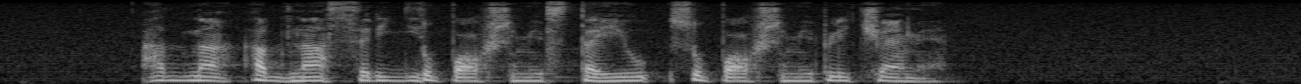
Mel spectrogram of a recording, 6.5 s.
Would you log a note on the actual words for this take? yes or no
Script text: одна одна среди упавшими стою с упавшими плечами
no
